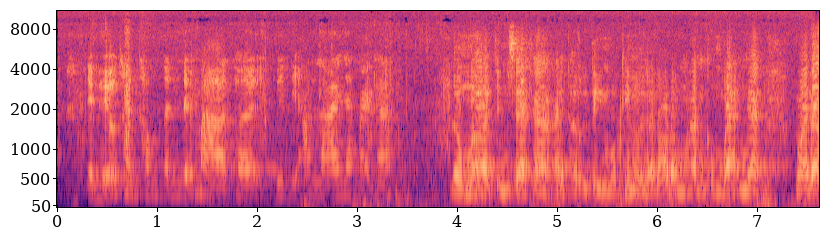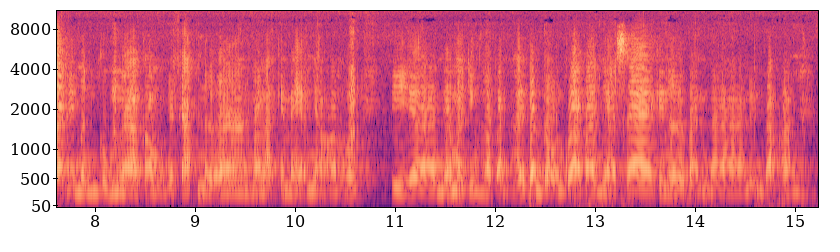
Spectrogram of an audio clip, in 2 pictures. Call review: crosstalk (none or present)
none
